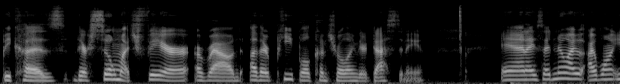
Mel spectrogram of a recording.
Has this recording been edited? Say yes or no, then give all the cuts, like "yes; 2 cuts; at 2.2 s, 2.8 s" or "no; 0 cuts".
no; 0 cuts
